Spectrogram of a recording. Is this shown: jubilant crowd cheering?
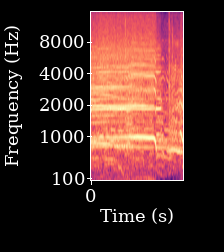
yes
